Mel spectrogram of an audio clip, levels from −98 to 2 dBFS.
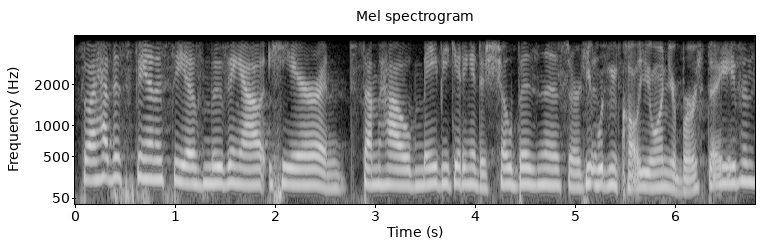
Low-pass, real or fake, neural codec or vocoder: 3.6 kHz; fake; codec, 16 kHz, 16 kbps, FreqCodec, larger model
